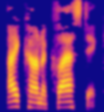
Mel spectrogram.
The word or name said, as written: iconoclastic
